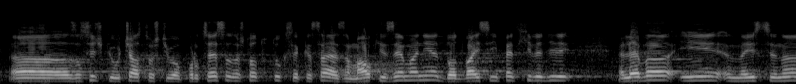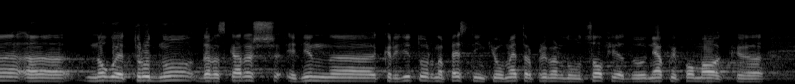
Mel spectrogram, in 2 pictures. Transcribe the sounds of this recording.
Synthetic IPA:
zɐfsit͡ʃkʲiʊt͡ʃast̪vɐʃt̪ivɐfpɾot̪sɛsəzɐʃt̪ɔt̪o̥t̪uksɛkɐsaɛzɐmalˠkizɛmɐniəd̪od̪vajsɛipɛt̪xiʎʲɐd̪i | lɛvəinɐist̪inə | mnɔɡʊɛt̪ɾud̪nod̪ɐɾɐskaɾəʃɛd̪inkɾɛd̪it̪oɾnɐpɛst̪iŋkʲilˠomɛt̪ɾəpɾimɛɾnoot̪sɔfiəd̪onʲakoipomalˠək

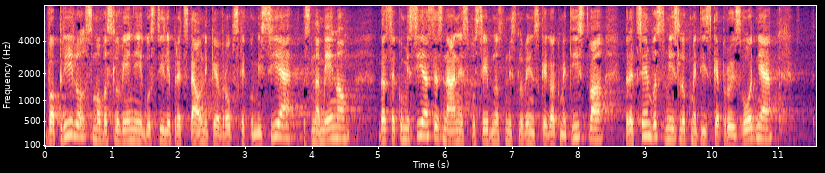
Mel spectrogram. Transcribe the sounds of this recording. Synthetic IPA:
ʋapɾiːlusmɔʋəslɔʋeːnijiɡɔst̪iːlipɾɛt̪st̪aːwnikɛɛwɾoːpskɛkɔmisiːjɛznameːnɔm | d̪asɛkɔmisiːjasɛznaːnispɔseːbnɔst̪mislɔʋeːnskɛɡakmɛt̪iːst̪ʋapɾɛt̪sɛmʋəsmiːslukmɛt̪iːskɛpɾɔizʋoːd̪nʲjɛ

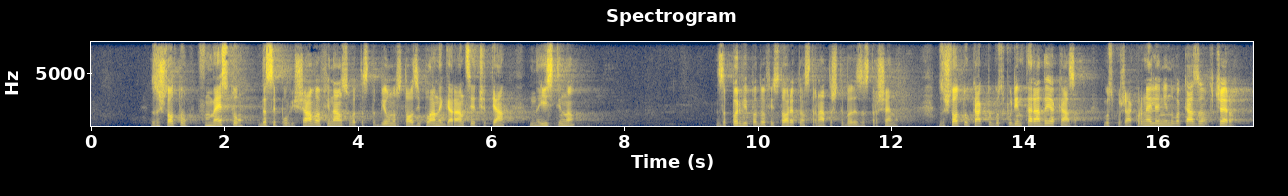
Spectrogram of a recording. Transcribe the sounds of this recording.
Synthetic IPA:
zɐʃt̪ɔt̪ofmɛst̪od̪ɐsɛpoviʃavəfinansovɐt̪əst̪ɐbilˠnost̪ɔziplˠanɛɡɐɾʔant̪sijət͡ʃɛt̪ʲjanɐist̪inə | zɐpɤɾvipɤt̪vɐfist̪ɔɾʲijət̪ɐnɐst̪ɾɐnat̪əʃt̪ɛbɤd̪ɛzɐst̪ɾɐʃɛnə | zɐʃt̪ɔt̪okak̚t̪oɡospod̪inkɐɾad̪ɐjɐkazə | ɡospoʒakoɾnɛliɐninovɐkazəft͡ʃɛɾə̰

